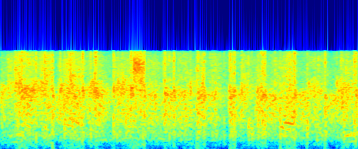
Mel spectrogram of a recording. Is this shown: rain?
no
